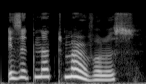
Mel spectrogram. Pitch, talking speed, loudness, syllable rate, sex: 285 Hz, 165 wpm, -16 LUFS, 5.5 syllables/s, female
